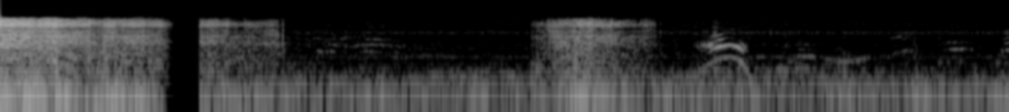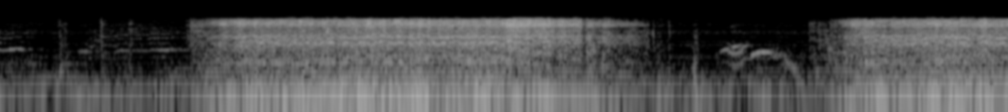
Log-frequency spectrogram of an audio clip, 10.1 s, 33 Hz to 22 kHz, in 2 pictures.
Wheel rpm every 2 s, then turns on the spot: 100, 10, 0, 120, 70.
none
